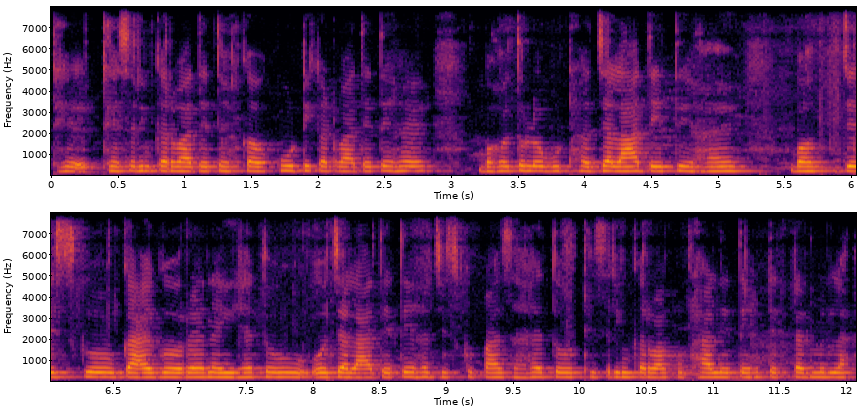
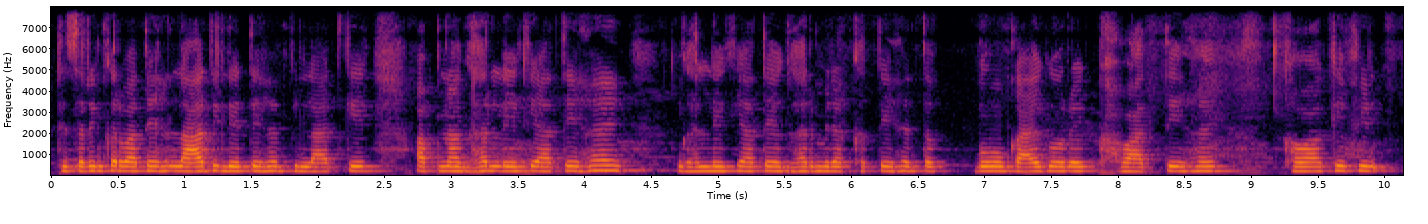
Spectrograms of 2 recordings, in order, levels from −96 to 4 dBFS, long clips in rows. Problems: none marked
